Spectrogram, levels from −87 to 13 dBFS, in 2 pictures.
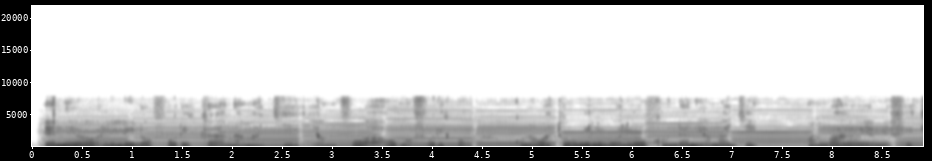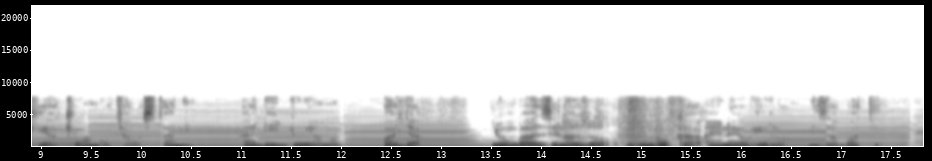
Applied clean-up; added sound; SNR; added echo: none; Bowed string instrument; 14 dB; none.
